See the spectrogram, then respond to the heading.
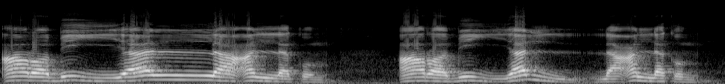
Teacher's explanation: Tanwin bertemu dengan lam, hukumnya idgham bila gunnah. Bacaannya ialah tidak boleh dengung dan kita masukkan tanwin ke dalam huruf lam. Arabiyyal terus masuk ke dalam huruf lam.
